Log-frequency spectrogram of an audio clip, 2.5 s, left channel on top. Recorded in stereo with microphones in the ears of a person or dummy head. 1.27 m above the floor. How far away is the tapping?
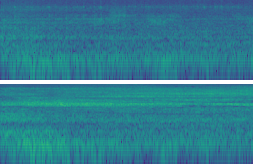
I don't hear tapping.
